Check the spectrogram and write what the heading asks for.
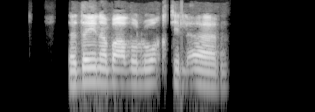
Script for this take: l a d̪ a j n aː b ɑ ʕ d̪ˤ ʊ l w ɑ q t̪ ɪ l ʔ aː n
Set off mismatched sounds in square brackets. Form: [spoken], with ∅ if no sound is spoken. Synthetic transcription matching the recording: l a d̪ a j n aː b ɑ ʕ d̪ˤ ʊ l w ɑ q t̪ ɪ l ʔ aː n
